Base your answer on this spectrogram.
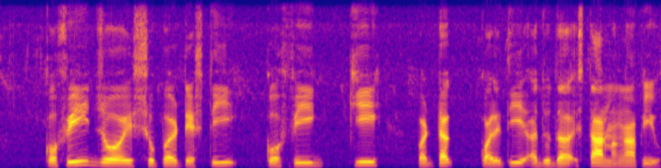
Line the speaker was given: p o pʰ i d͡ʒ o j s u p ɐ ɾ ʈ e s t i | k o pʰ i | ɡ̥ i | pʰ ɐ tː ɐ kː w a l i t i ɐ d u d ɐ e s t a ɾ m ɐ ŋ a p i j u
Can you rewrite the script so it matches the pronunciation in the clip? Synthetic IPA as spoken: k o pʰ i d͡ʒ o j s u p ɐ ɾ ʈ e s t i | k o pʰ i | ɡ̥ i | p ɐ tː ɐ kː w a l i t i ɐ d u d ɐ i s t a ɾ m ɐ ŋ a p i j u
